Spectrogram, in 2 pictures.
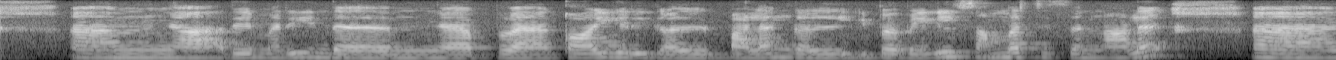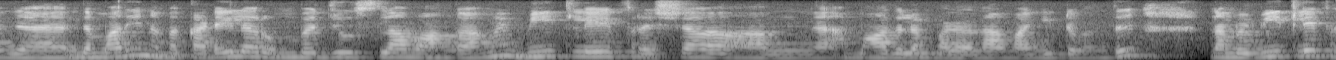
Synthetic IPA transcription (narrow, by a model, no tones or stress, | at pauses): ɐðeːmaːd̪ɾiɪnd̪ɐ | kaːjɐɾɪɣɐɭpɐɭɐŋɡɐɭɪpːɐʋɐjɪlsɐmːɐɾsɪsɐnaːlɐ | ɪnd̪ɐmaːd̪ɾinɐmːɐkɐɽɐjɪlɐɾɔmbɐd͡ʒuːsɐlãːʋaːŋɡaːmɐʋiːʈːɪleːfɪɾɛʂaː | maːðɐlɐmpɐɭɐlãːʋaːŋɡɪʈːɯʋɐnd̪ɯnɐmːɐʋiːʈːɪleːf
